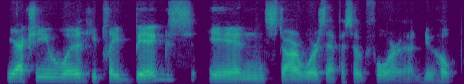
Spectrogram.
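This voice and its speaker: A man's voice: mid-range voice, fairly even intonation, normal speed, mellow. A man speaking casually as an interview guest, explaining things in a rambling, enthusiastic way. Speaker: podcast guest, writer.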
